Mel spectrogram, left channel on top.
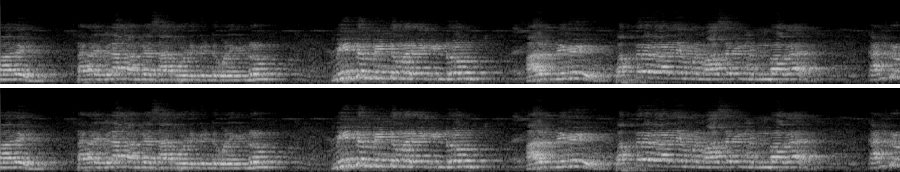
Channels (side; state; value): both; identical; correlation 1.00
